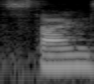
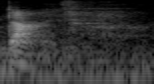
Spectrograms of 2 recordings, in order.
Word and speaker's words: Steen: Stein. Stein. Spelled like Steen, but I think it's Stein.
